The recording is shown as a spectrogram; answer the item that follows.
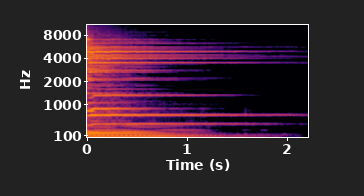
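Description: Closing chord of a Paraguayan conjunto song, guitars and bass struck together and left to ring out, fading away over about two and a half seconds.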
